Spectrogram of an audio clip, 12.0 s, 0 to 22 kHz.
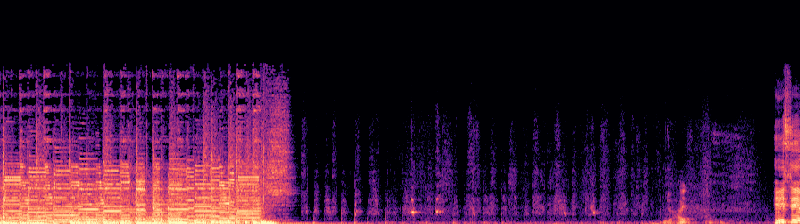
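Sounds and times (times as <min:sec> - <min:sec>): pens scratching on paper: 0:04.5 - 0:10.2
pen tip squeaks: 0:04.9 - 0:07.2.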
